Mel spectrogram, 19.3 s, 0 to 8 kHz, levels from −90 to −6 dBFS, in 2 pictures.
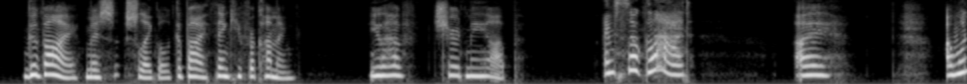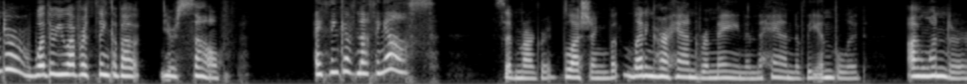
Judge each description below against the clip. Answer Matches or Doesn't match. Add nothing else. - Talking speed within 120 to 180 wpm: Matches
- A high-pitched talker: Matches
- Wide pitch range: Matches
